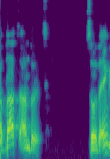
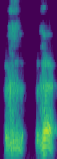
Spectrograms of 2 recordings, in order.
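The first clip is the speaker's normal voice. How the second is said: throaty gargled gh; gargling sound; 2 semitones lower than usual. Shown as a demonstration. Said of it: "It's a gargling sound".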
